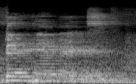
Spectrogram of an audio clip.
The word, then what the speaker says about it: vehement: V-E-H-E-M-E-N-T. It's not vehement. Rather, vehement.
